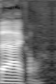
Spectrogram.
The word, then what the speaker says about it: bagel: of this word because there is a part of the country does does not say bagel okay they say bagle so and it's not bagle like an exaggerated a but it's bagle well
